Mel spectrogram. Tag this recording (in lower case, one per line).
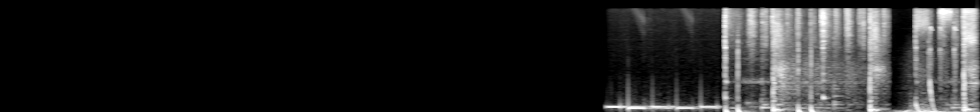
music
